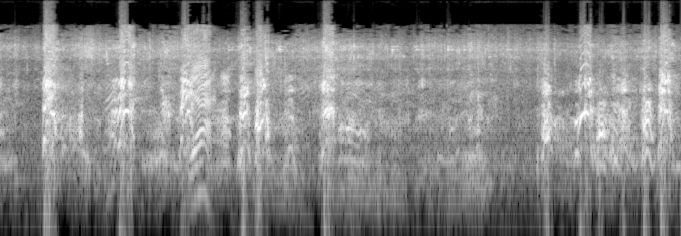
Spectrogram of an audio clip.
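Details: Several dogs, five in all, barking angrily while attacking a king cobra; sharp, irregular barks and yelps overlap in quick bursts about once a second, with steady background hiss.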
